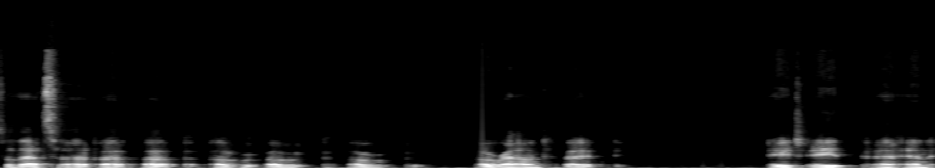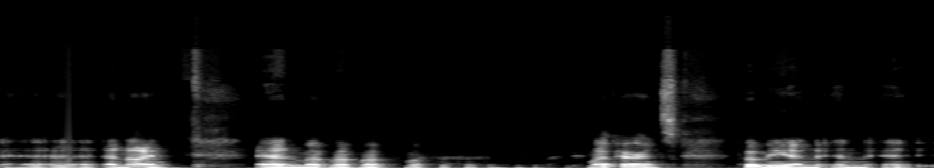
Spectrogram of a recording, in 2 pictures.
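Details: Adult man, a speech-language pathologist, with developmental stuttering including word repetitions, speaking live in a solo livestream; stuttering.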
